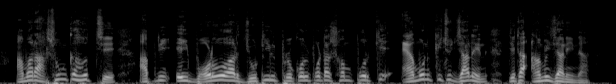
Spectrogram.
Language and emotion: Bengali, fearful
